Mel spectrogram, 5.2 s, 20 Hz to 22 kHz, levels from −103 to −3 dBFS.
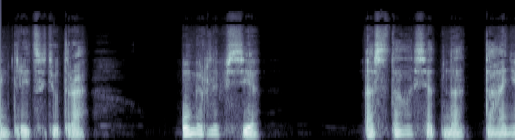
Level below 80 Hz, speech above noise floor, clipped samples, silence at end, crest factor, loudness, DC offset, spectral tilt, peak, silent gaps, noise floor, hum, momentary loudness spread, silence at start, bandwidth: -68 dBFS; 51 dB; under 0.1%; 0 s; 22 dB; -23 LUFS; under 0.1%; -5 dB/octave; -2 dBFS; 3.11-3.18 s; -72 dBFS; none; 7 LU; 0 s; 13.5 kHz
